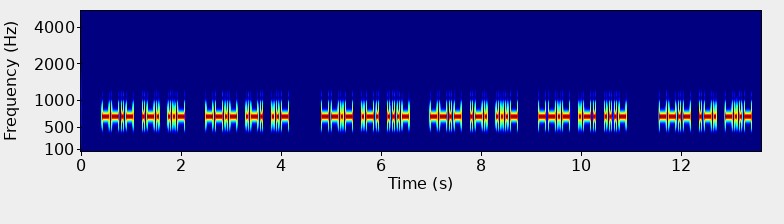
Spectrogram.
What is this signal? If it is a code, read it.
Morse code, heard as a keyed tone, about 25 wpm, 700 Hz. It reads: QRU QRU QRV QRV QRV QRX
